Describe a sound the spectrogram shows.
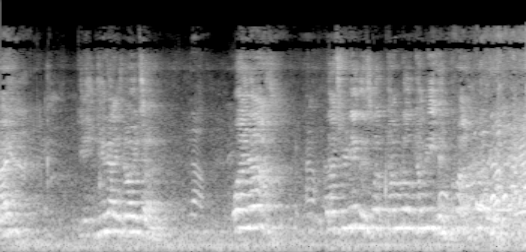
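A man speaks loudly with animation into a microphone over loudspeakers, in a large echoing hall.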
